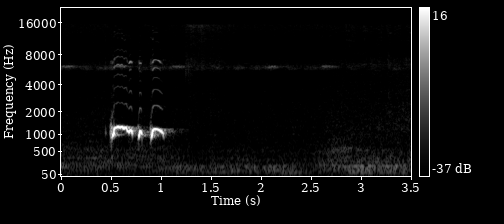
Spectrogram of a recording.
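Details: Male zebra dove call meant to stir other doves to sing: a short burst of three soft cooing notes lasting about half a second, followed by quiet background hiss and a constant thin high tone.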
